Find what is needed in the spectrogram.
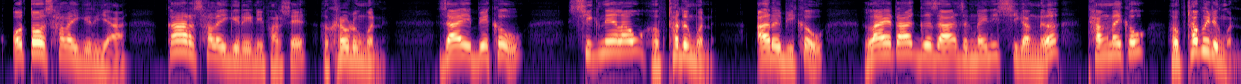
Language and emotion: Bodo, angry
